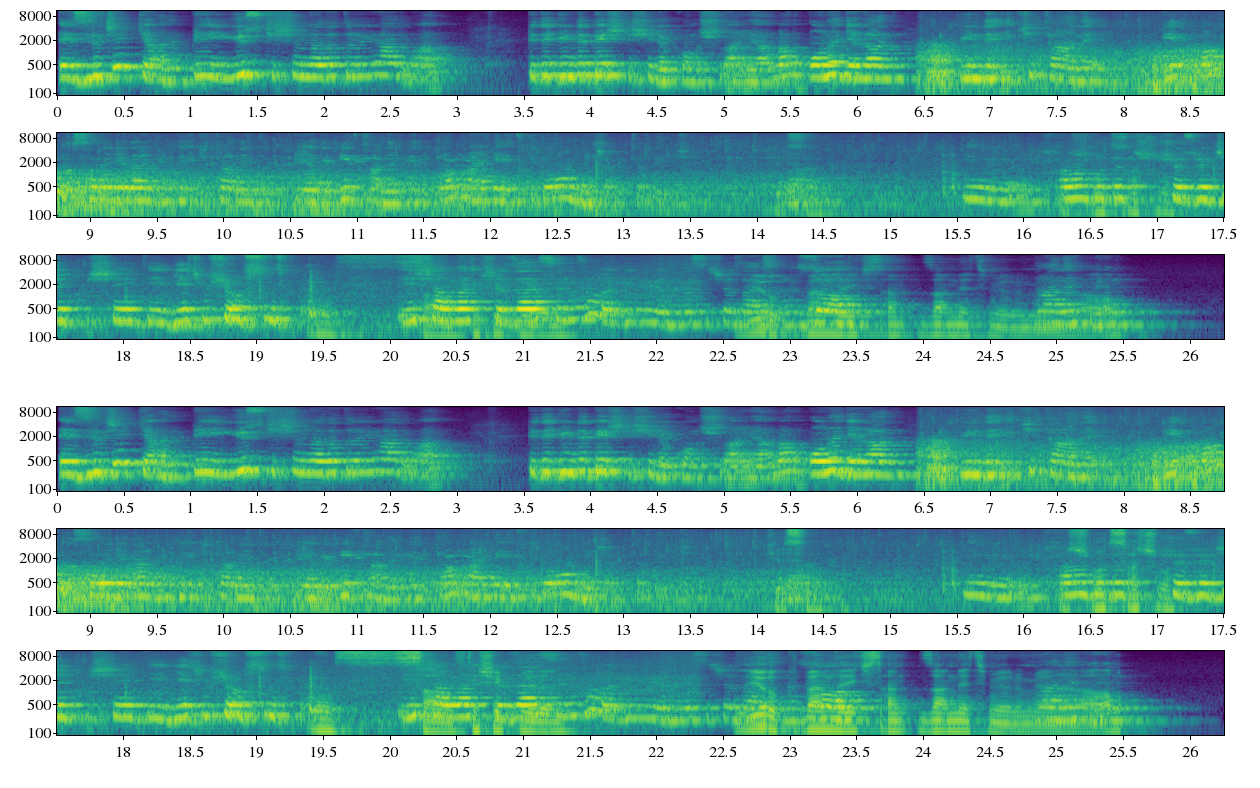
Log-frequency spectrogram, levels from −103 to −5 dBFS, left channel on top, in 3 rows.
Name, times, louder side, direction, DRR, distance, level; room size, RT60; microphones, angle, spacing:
voice 1, 0.0-2.9 3.5-6.4 6.8-7.9 8.3-13.6 14.2-14.6 15.5-23.5 24.8-25.5, left 1 dB, 25° left, 2.3 m, -22 dB
sound 1, 6.4-22.3, right 1 dB, 10° right, 0.5 m, -33 dB
voice 2, 14.1-14.5 16.3-17.1 19.4-19.6 19.9-21.3 22.6-25.5, right 7 dB, 75° right, 0.4 m, -28 dB
16.0 x 6.9 x 2.8 m
head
